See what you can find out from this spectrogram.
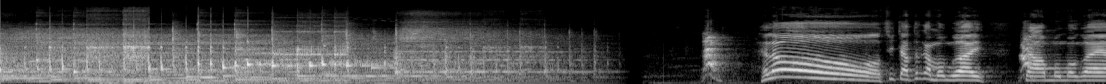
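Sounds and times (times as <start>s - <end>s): dog barking: 7.0s - 7.5s, 10.2s - 10.6s
man calling a greeting: 7.6s - 11.0s.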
